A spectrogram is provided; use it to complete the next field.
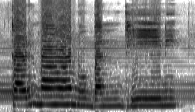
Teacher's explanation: కర్మానుబంధిని అని అల్పప్రాణ ద తో పలకకూడదు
